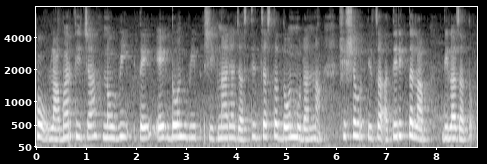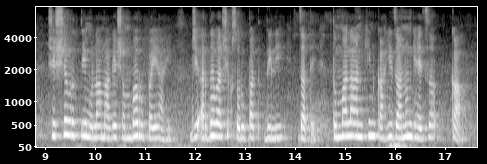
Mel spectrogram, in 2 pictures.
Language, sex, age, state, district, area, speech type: Marathi, female, 45-60, Maharashtra, Nanded, urban, read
